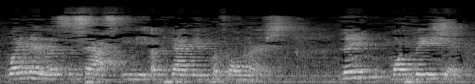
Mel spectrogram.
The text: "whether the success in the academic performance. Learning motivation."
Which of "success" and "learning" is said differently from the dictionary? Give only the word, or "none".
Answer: learning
